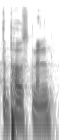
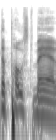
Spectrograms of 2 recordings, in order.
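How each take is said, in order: First: It is said like an ordinary noun. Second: It is said like a superhero's name. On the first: It is any mail carrier. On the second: It is a title for one special figure.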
